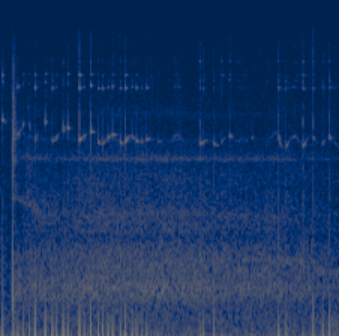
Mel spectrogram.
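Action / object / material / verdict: tap / glass perfume bottle with liquid / glass / none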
